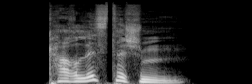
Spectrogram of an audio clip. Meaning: strong dative masculine/neuter singular of karlistisch
- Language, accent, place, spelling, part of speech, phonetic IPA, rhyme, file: German, Germany, Berlin, karlistischem, adjective, [kaʁˈlɪstɪʃm̩], -ɪstɪʃm̩, De-karlistischem.ogg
